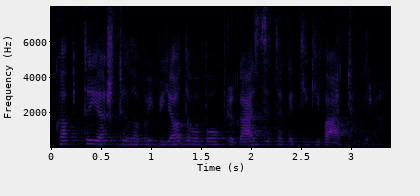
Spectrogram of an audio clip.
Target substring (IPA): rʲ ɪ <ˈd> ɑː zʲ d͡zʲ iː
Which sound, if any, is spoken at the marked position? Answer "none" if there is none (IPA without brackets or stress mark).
ɡ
